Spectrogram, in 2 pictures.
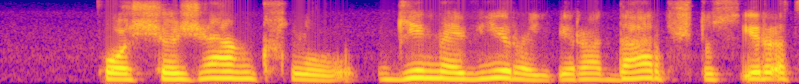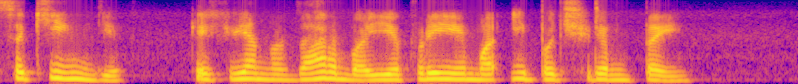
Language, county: Lithuanian, Alytus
